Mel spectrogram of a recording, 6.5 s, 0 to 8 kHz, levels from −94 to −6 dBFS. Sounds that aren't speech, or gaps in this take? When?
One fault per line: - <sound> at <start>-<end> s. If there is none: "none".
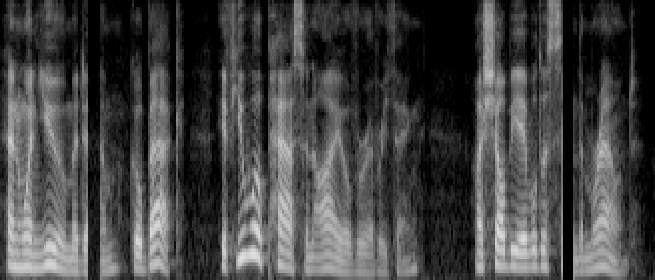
- dropout at 0.9-1.0 s
- dropout at 5.6-5.7 s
